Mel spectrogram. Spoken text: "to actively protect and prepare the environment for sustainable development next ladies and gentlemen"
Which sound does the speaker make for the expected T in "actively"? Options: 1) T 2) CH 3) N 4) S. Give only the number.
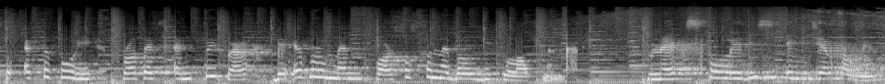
4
